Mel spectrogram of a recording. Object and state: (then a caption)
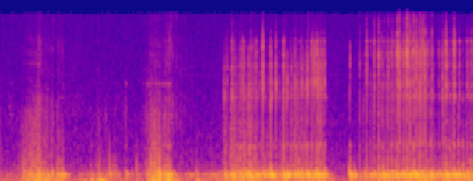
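Metal mesh microphone grille being scratched. Fingers with long nails cup, grip and scratch the hollow bare metal mesh grille of a pink condenser microphone. Close, muffled low rumbles and soft thumps swell in bursts, then a dense scratchy crackle over a steady low hum fills the second half.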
